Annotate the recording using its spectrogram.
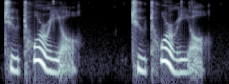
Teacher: that second T stays a T because it's in the stressed syllable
